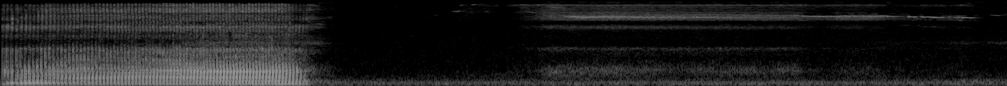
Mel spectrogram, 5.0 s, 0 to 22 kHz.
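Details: Pug named Fukuzo, a male born 15 July 2020, snoring loudly while asleep indoors: a rough, buzzy rattling snore of about one and a half seconds with dense harmonics, then quiet, followed by faint breathing and a thin high whine.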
